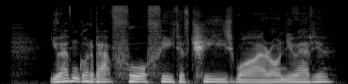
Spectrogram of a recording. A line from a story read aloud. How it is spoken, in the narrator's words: she said wistfully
